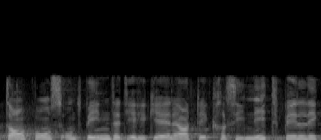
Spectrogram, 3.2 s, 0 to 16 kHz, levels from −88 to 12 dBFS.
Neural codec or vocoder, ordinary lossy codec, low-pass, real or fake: none; none; 7.2 kHz; real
